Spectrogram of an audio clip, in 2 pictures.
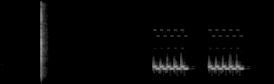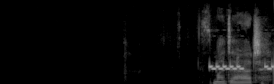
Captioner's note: phone rings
